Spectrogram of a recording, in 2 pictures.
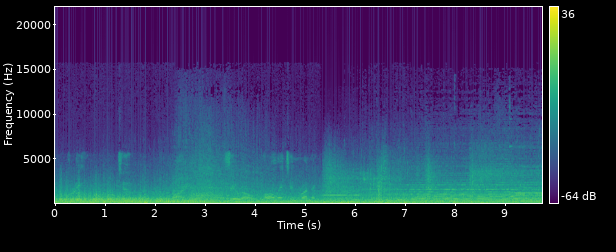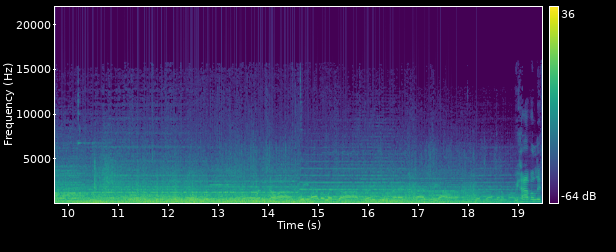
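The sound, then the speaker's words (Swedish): The Apollo 11 rocket launch to the Moon on 16 July 1969: a thunderous roar holds steady for the whole stretch, a dense, crackling rumble that only begins to ease at the very end, with voices faintly audible underneath. “liftoff, we have a liftoff.”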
